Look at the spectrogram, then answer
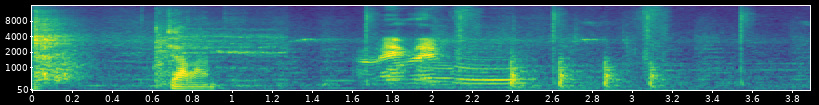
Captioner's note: parrot imitates human voice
